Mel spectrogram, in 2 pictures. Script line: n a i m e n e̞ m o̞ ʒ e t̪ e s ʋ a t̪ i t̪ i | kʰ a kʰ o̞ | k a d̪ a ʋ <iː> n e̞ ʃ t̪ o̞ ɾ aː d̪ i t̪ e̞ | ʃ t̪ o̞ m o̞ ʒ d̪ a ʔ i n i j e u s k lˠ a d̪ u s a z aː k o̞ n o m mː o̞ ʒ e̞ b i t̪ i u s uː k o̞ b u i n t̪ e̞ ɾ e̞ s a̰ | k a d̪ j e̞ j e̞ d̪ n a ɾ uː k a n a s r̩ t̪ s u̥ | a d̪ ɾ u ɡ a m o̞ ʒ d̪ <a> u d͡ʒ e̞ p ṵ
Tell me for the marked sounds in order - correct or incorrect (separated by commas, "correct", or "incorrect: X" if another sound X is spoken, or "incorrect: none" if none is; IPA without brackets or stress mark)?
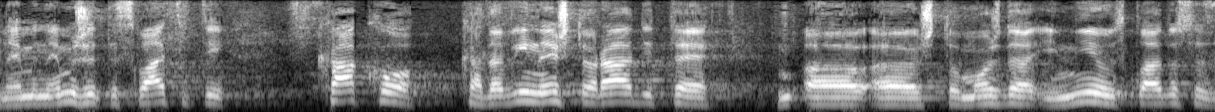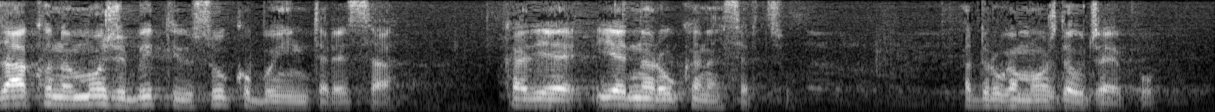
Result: correct, correct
